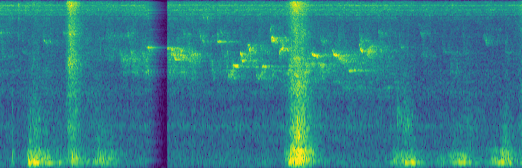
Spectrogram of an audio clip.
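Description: Outdoor ambience with small birds chirping in a run of short high calls, starting just after a brief moment of silence near the middle. Two short bumps, about a second in and a little past the middle, are the loudest sounds.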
